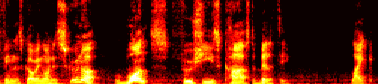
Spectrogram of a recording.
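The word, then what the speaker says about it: Sukuna: Also, I've been pronouncing it Schooner because that's how they pronounce it, but it's not spelled like that.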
